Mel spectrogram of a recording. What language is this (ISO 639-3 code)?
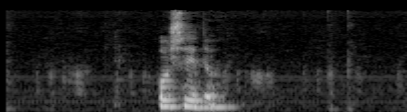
glg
